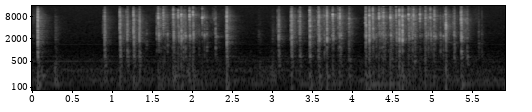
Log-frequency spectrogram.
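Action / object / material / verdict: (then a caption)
tap / mechanical keyboard with plastic keycaps / plastic / none. Fingertips of both hands type on a backlit mechanical keyboard with black plastic keycaps on a silver frame and a hollow housing. Bursts of rapid, bright, clicky taps with very short decay are separated by brief pauses, with almost no low end.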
